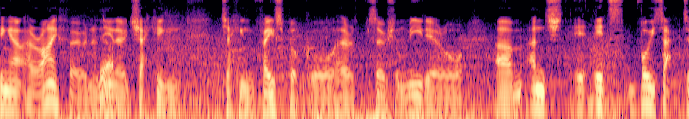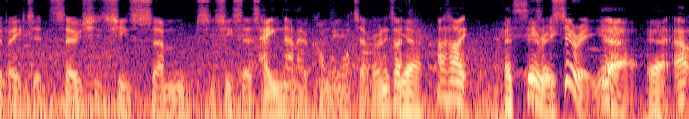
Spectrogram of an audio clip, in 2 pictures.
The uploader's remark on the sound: We're on foot again in this special episode we thought lost. On location: Saint Paul's Cathedral - apologies for the windy conditions, stick with us.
